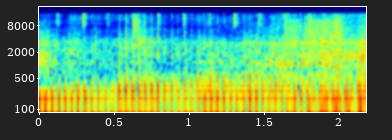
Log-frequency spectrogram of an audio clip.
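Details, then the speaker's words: Used fuel-injected Raider 150 motorcycle being checked before purchase, started on one click. A steady, even single-cylinder thumping idle with no knocks or rattles: normal idle. "Yan. Pag pinaandar nyo itong motor na to, kailangan one click. Katulad niyan, yung in-start ko siya, one click yan."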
